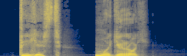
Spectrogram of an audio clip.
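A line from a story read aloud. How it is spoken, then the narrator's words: Admiring moan, queen mother. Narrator (Russian): восхищенно простонала матушка-царица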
